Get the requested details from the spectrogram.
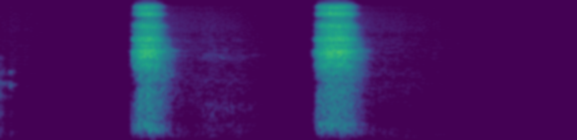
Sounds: Sniff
